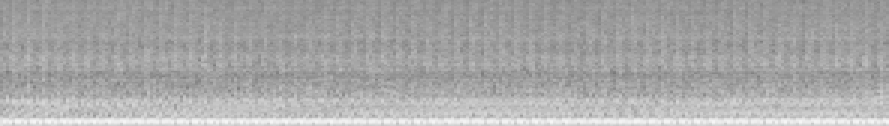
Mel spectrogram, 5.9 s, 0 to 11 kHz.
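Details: Buick Grand National freshly built engine on its first start: a strong, steady idle with an even low pulse around 150 per minute and no knocks or ticks. It runs smoothly.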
